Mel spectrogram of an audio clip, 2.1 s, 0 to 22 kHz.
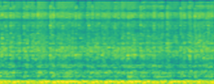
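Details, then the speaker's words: Big-block V8 idling in neutral after a cold start, before planned changes: deep, lumpy, even idle with steady low pulses, no knocks or misses; healthy normal idle. "But anyways, listen to the good sounding big block."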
